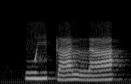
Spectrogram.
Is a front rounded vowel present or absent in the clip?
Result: absent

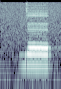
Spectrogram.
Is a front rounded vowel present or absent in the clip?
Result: absent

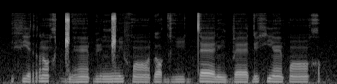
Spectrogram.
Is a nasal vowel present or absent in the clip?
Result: present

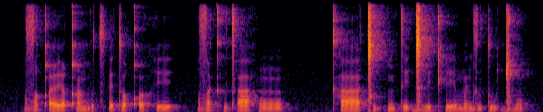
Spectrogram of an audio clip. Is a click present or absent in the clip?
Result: present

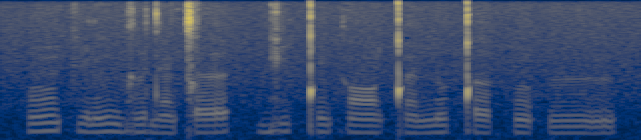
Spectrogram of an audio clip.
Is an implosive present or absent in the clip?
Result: absent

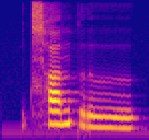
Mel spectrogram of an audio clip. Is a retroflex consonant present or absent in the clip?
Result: absent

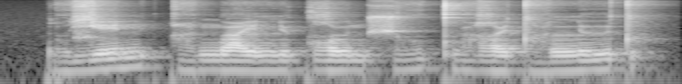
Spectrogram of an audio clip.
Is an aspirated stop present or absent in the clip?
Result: absent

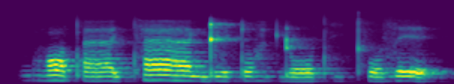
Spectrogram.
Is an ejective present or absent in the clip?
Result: present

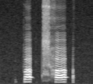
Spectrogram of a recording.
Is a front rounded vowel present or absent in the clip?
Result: absent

